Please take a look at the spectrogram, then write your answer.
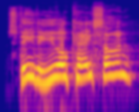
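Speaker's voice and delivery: high, loud North Carolina drawl over casino noise. Retold or imitated. Old dealer calling from Vegas slots, loud Carolina drawl. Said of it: "With the North Carolina drawl".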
